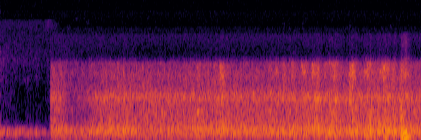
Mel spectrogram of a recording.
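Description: Steady, even background noise carried over a telephone line from a caller's open microphone, starting about half a second in.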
